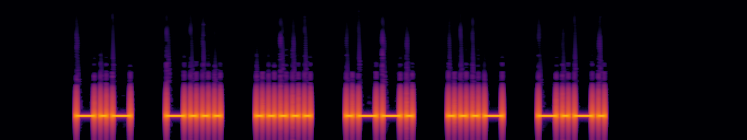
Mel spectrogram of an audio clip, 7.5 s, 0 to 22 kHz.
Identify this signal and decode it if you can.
Morse code, heard as a keyed tone, about 19 wpm, spaced as for 14 wpm, 700 Hz. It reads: KB5PVC
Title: 200 Lesson 32g - Letter k - Call Signs 20wpm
